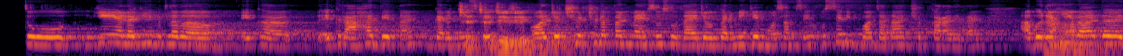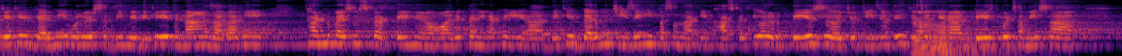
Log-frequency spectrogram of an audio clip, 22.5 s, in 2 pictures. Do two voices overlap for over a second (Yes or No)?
No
